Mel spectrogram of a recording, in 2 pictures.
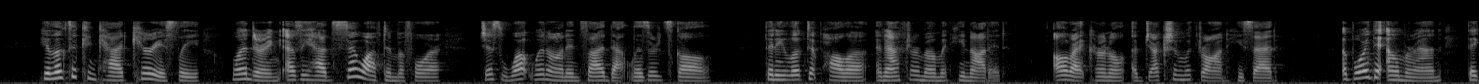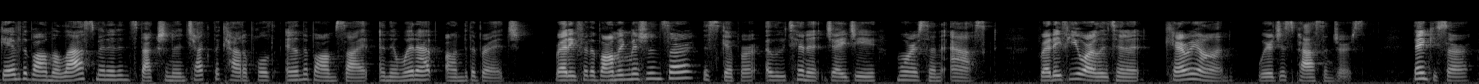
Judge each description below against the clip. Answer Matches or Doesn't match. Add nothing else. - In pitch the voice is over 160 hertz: Matches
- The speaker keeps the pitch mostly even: Doesn't match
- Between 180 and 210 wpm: Matches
